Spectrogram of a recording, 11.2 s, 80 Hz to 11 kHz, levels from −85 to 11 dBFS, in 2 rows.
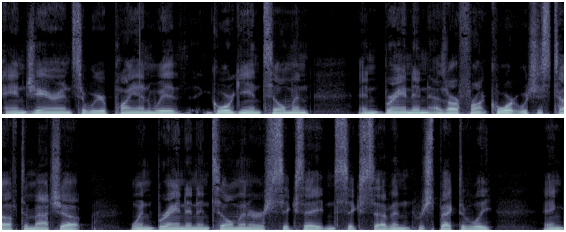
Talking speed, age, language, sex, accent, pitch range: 170 wpm, 30-49, English, male, American, 110-125 Hz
